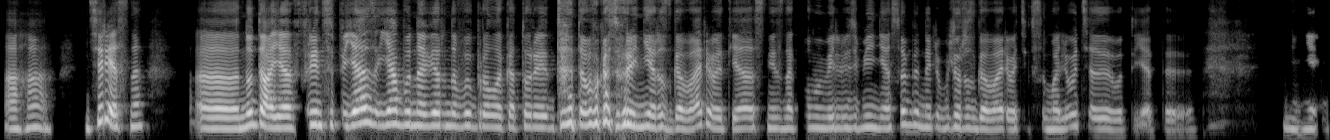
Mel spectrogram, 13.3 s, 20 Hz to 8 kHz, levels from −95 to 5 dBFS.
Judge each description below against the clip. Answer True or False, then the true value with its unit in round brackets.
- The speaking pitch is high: True (205 Hz)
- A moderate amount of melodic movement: True (3.9 semitones)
